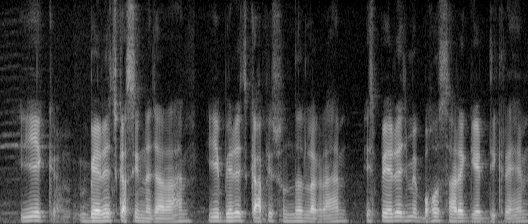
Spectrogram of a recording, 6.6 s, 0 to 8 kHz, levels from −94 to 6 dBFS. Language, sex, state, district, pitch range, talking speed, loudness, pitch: Hindi, female, Bihar, Araria, 110-135 Hz, 220 wpm, -20 LUFS, 125 Hz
